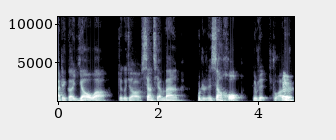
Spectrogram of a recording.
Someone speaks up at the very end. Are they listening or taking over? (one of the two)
listening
